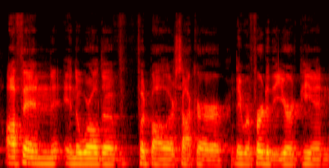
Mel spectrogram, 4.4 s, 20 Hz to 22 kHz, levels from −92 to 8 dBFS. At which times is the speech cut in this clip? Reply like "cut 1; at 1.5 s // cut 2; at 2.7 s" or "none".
cut 1; at 3.1 s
